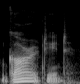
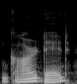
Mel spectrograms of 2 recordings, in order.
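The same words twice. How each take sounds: First: "guarded" said as gar-did; id ending. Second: "Guarded" ending in ed, gar-ded; spelt-out ed. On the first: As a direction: end "guarded" with a short id. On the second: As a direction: say "Guarded" to rhyme its end with bed. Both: Shown as a demonstration. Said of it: "is pronounced as".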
